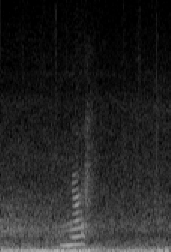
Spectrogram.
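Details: Female domestic cat giving one short meow that rises and falls, bright with harmonics and about half a second long, set against a steady low background hum.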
